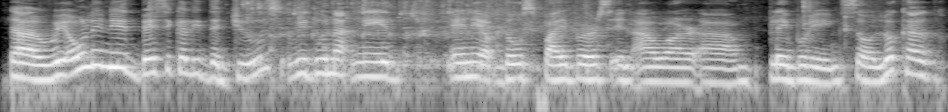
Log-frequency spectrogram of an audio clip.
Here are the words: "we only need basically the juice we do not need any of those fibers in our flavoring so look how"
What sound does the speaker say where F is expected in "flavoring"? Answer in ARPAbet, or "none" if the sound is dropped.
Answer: P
